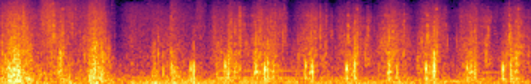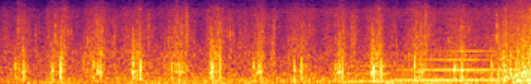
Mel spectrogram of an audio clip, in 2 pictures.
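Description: Quick footsteps tap on stone paving.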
